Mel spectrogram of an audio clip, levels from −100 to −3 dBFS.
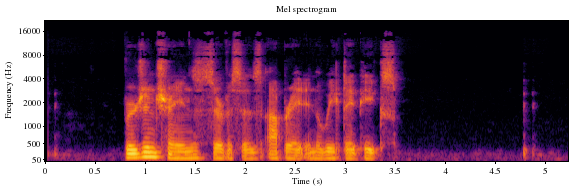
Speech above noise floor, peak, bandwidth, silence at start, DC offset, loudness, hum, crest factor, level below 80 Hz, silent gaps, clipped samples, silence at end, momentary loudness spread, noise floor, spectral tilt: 42 dB; -2 dBFS; 16 kHz; 0.8 s; under 0.1%; -21 LUFS; none; 22 dB; -50 dBFS; none; under 0.1%; 0.4 s; 9 LU; -62 dBFS; -6 dB/octave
